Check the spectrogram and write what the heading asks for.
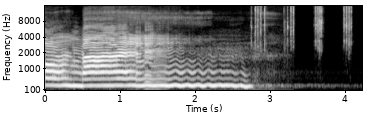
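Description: The final long note of a sung vocal in the soundtrack, held with vibrato that widens before it fades out about two and a half seconds in. A short run of sharp mechanical clicks follows near the end.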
